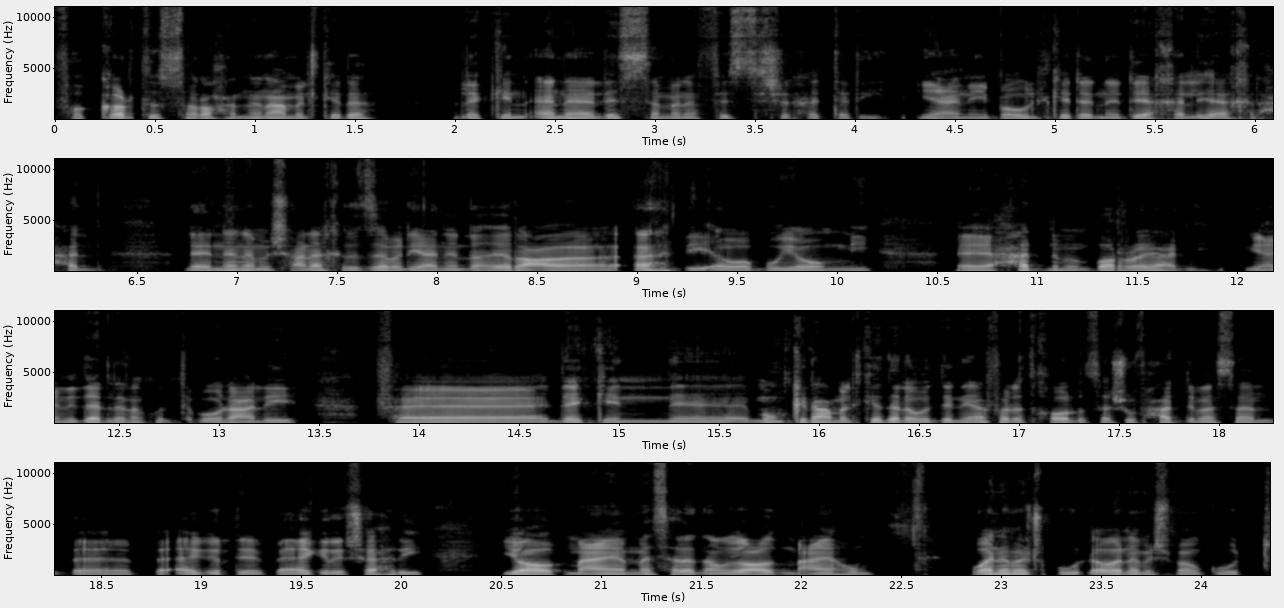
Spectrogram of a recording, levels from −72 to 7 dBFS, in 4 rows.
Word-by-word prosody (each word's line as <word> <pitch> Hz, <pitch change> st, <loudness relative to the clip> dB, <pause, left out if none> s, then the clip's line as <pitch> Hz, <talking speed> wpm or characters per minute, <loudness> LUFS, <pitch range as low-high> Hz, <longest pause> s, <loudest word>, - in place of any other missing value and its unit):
فكرت -, -, +1 dB
الصراحة 110 Hz, -, -2 dB
إن 115 Hz, -, -9 dB
أنا 125 Hz, +2 st, +1 dB
أعمل 125 Hz, -6 st, +1 dB
كده، 120 Hz, 0 st, -4 dB, 0.4 s
لكن 105 Hz, 0 st, -4 dB
أنا 120 Hz, -3 st, +2 dB
لسه 140 Hz, -3 st, -1 dB
ما 105 Hz, -2 st, -5 dB
نفذتش 95 Hz, -2 st, -4 dB
الحتة -, -, -9 dB
دي 80 Hz, +2 st, -17 dB
يعني 95 Hz, -3 st, -2 dB
باقول 110 Hz, +5 st, -3 dB
كده 120 Hz, -1 st, -3 dB
إن 90 Hz, -2 st, -6 dB
دي 115 Hz, +3 st, +1 dB
أخليها 100 Hz, +2 st, -2 dB
آخر -, -, -6 dB
حل 110 Hz, -2 st, -4 dB, 0.5 s
لأن 95 Hz, +5 st, 0 dB
أنا 130 Hz, -1 st, +1 dB
مش 105 Hz, -2 st, -3 dB
على 95 Hz, +4 st, +2 dB
آخر 115 Hz, -2 st, -4 dB
الزمن 110 Hz, +1 st, -1 dB
يعني 110 Hz, -1 st, +1 dB
اللي 95 Hz, -3 st, -3 dB
هيرعى 90 Hz, -, +4 dB
آآ 90 Hz, -1 st, +2 dB
أهلي 115 Hz, -3 st, +1 dB
أو 90 Hz, +1 st, +1 dB
أبويا 115 Hz, +2 st, -1 dB
أمي 115 Hz, 0 st, -9 dB, 0.4 s
آآ 95 Hz, 0 st, +2 dB
حد 140 Hz, -3 st, +1 dB
من 120 Hz, -1 st, -8 dB
برّا 125 Hz, -6 st, +2 dB
يعني، 95 Hz, -10 st, -3 dB
يعني 95 Hz, +1 st, -3 dB
ده 120 Hz, -, +4 dB
اللي 125 Hz, +1 st, 0 dB
أنا 115 Hz, -, -4 dB
كنت 110 Hz, +1 st, -12 dB
باقول 110 Hz, +3 st, -2 dB
عليه 105 Hz, +4 st, +1 dB, 0.4 s
فده 95 Hz, +3 st, +3 dB
كان 105 Hz, -5 st, -5 dB, 0.5 s
ممكن 180 Hz, -2 st, +1 dB
أعمل 155 Hz, -2 st, +4 dB
كده 155 Hz, -2 st, +1 dB
لو 105 Hz, -3 st, +1 dB
الدنيا 125 Hz, +2 st, -1 dB
قفلت 125 Hz, -2 st, -3 dB
خالص 115 Hz, -1 st, -1 dB
أشوف 120 Hz, -, -3 dB
حد 115 Hz, -2 st, 0 dB
مثلًا 110 Hz, +3 st, -3 dB
ب 90 Hz, 0 st, -2 dB
بأجر 105 Hz, -4 st, -2 dB
بأجر 100 Hz, 0 st, +2 dB
شهري 115 Hz, +4 st, -1 dB, 0.4 s
يقعد 120 Hz, +1 st, +7 dB
معاه 100 Hz, +3 st, +5 dB
مثلًا 110 Hz, -1 st, 0 dB
أو 100 Hz, -, -1 dB
يقعد 115 Hz, 0 st, +6 dB
معاهم 115 Hz, +8 st, -1 dB, 0.5 s
وأنا 130 Hz, +5 st, +6 dB
مشغول 145 Hz, +1 st, -1 dB
أو 105 Hz, -, +6 dB
أنا 120 Hz, +1 st, +2 dB
مش 110 Hz, -1 st, -4 dB
موجود، 115 Hz, +4 st, -5 dB
110 Hz, 185 wpm, -26 LUFS, 100-120 Hz, 0.5 s, يقعد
